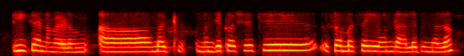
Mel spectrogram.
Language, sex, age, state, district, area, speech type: Marathi, female, 18-30, Maharashtra, Bhandara, rural, conversation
